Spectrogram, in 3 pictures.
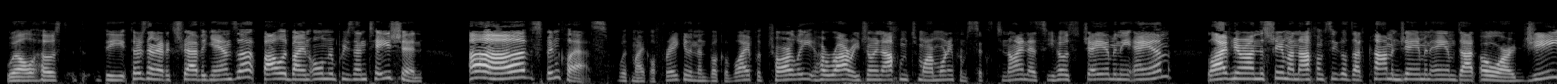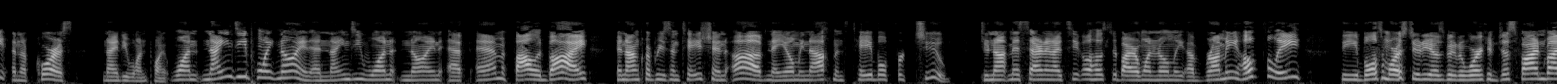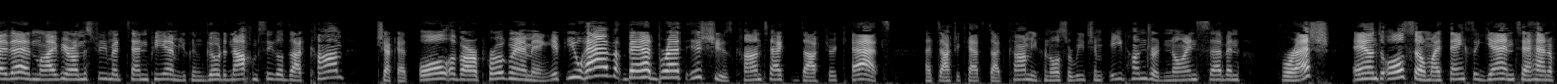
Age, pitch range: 30-49, 205-255 Hz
